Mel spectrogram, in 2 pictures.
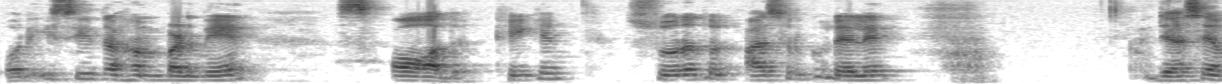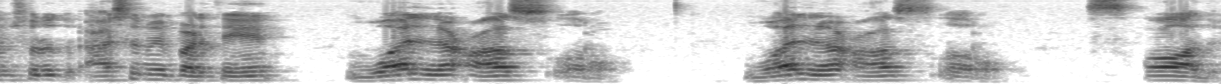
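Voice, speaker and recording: A man teaching a tajweed lesson, patiently repeating each letter slowly and chanting verses in drawn-out recitation. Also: on the high side, echoey room.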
